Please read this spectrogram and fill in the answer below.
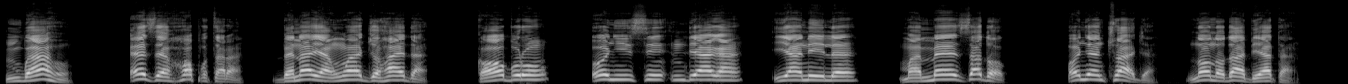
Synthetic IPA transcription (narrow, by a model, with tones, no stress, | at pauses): ŋ͡m̩˨ɡ͡ba˨a˦ɦʊ̰˨ | e˦ze˨ɦɔ˦pʊ˨ta˨ɾa̰˨ | be˨na˦ja˨ŋʷa˦d͡ʒo˨ɦa˦ɪ˦da̰˨ | ka˨ɔ˦bʊ˦ɾʊ˦ | o˦ɲe˦i˦si˦n̩˦dɪ˦a˦ɣa˦ | ja˦niː˦le˦ | ma˨meː˦za˦dɔ̰˨k̚ | o˦ɲe˦n̩˦t͡ʃa˨d͡ʒa̰˨ | nɔ˦nɔ˨da˨bɪ˨a˦ta̰˨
